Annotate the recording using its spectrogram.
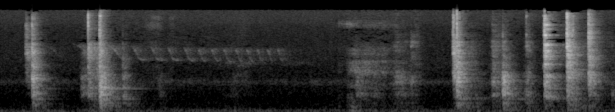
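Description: Metal clicks and clanks from a hand wrench working the bolt that holds a kingpin adapter in a steel gooseneck coupler tube. A few sharp clicks early on, then a run of fine rapid ticks, and near the end a quick cluster of five or six sharp metal knocks, the loudest sounds here.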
